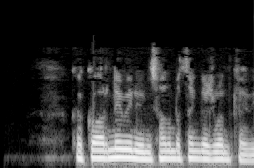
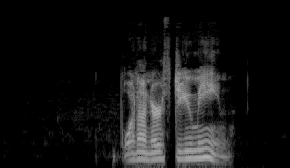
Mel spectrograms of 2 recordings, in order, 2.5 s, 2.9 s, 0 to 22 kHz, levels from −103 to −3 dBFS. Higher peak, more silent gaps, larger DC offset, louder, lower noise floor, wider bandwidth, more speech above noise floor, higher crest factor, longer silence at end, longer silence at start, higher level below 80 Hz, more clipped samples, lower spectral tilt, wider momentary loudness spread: first, 0 dBFS vs -20 dBFS; neither; neither; first, -12 LUFS vs -38 LUFS; second, -58 dBFS vs under -90 dBFS; second, 7.4 kHz vs 14 kHz; second, 47 dB vs over 51 dB; second, 12 dB vs 24 dB; second, 0 s vs 0.6 s; second, 0.75 s vs 1.25 s; first, -48 dBFS vs -80 dBFS; neither; first, -9.5 dB/octave vs -5 dB/octave; about the same, 8 LU vs 9 LU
